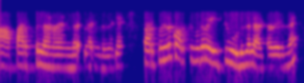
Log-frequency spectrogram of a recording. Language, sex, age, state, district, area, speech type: Malayalam, female, 18-30, Kerala, Wayanad, rural, conversation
